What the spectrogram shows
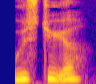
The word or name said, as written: udstyre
